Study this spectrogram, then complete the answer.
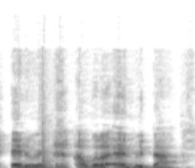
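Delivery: loud wrap-up through leftover laughter; laughing. Real, not acted. Speaker ending the livestream, laughing. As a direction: try to close while still laughing.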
